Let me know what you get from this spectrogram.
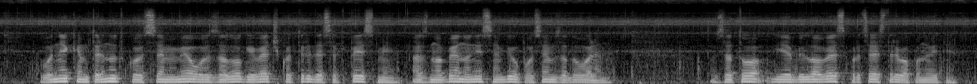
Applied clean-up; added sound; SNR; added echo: none; Boiling; 16 dB; none.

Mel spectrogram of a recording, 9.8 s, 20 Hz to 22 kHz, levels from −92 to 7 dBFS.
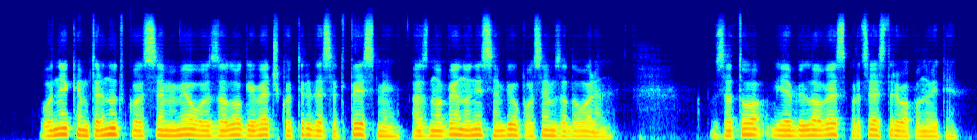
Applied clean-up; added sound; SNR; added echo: neural mask model DeepFilterNet 3.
